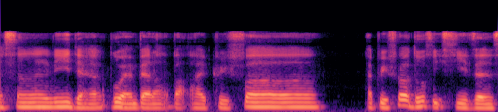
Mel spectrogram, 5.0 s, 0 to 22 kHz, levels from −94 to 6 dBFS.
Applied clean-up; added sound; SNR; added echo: neural mask model DeepFilterNet 3.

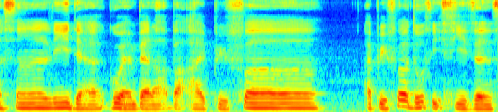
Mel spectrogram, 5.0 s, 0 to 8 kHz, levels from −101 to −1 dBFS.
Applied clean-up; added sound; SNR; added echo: none; none; none; none.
